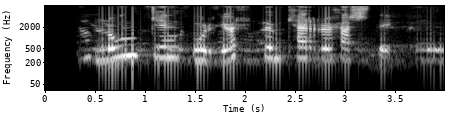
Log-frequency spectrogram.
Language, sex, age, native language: Icelandic, female, 50-59, Icelandic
